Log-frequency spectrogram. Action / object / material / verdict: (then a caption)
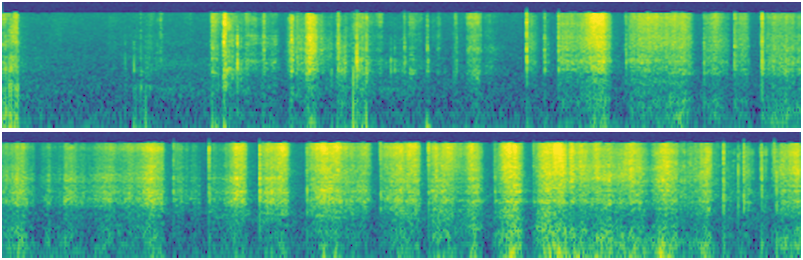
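scrape / textured foam roller / foam / none. A large hollow cylindrical foam roller with a black and pink textured hexagon surface is held in both hands and scratched and rubbed with fingernails and fingertips. Dry, bright rasping strokes come in quick, irregular bursts, with occasional soft low thumps from the hollow body. The scratching grows busier and steadier toward the end.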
